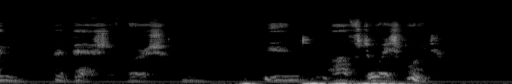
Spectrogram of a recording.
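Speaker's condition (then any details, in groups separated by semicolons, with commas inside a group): Parkinson's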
